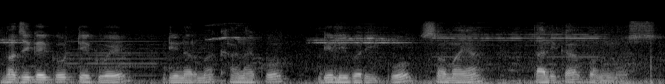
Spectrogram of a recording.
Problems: constant background noise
